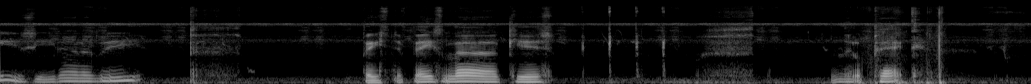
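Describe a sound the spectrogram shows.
A pig squeals and grunts close by.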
